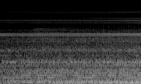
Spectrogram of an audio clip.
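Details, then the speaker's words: Gorman-Rupp T3 pump with a 5.5 kW motor and Eradicator system, recirculating water from a tank on a demonstration unit, at start-up: steady motor hum under an even, rushing churn with no grinding or rattle; the pump primes normally. "Okay, as you can see, the pump has started to prime."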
